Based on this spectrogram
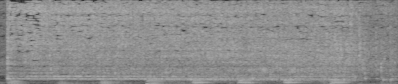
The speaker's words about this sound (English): Look. The mother is washing the plates.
